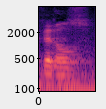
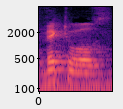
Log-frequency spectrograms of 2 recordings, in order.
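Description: First: The word is said as two syllables, vittles. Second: The word is said with a k sound, three syllables. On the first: This is how other people say it. "Somebody else pronounces it vittles" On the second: This is the speaker's own way of saying it. "I pronounce it victuals"

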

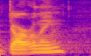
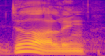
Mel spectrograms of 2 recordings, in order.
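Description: First: It is said in a plain, everyday accent. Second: It is said in a posh, refined accent. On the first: The speaker calls it wrong. "You cannot say Darling" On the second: The speaker calls it right. "It has to be like you're in a 1960s James Bond movie"

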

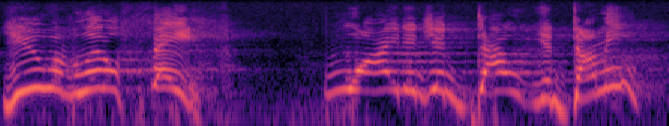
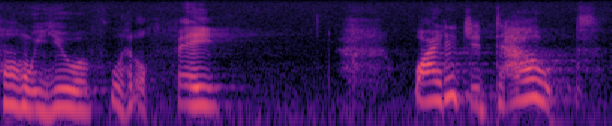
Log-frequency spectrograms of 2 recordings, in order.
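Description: First: It is said harshly, with an edge. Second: It is said gently, like a caring parent.

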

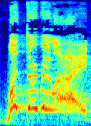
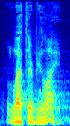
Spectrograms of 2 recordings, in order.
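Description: First: It is shouted loudly. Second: It is said calmly and quietly.

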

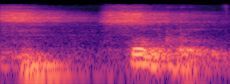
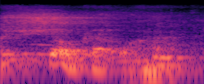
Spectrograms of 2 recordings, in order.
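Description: First: The name begins with a plain s sound. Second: The name begins with an sh sound. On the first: This is the literal Hebrew form. The speaker calls it right. "Literally in Hebrew, it's Soko" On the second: This is the familiar, more comfortable form. The speaker calls it wrong. "it makes us feel better to go Shoko"

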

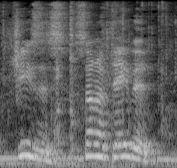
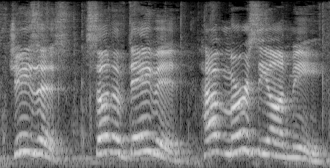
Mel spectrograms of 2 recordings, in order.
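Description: First: It is said at a normal, quiet volume. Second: It is shouted loudly.

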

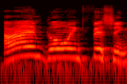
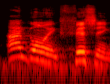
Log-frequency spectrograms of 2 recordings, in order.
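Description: First: It is said with a frustrated tone. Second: It is said in a plain, neutral tone.

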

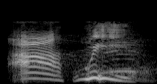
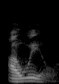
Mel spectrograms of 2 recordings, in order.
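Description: First: It is said more loudly. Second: It is said at normal loudness.

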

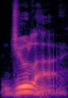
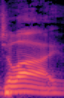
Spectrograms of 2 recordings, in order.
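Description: First: July is said in a Louisiana accent. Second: July is said in a standard accent. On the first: "it's July, if you're from Louisiana" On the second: "Instead of July"

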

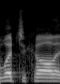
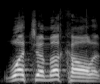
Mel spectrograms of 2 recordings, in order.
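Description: First: The word drops the middle 'muh' syllable. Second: The word includes the middle 'muh' syllable. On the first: "We just would say whatchacallit" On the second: "whether you throw the muh in there"

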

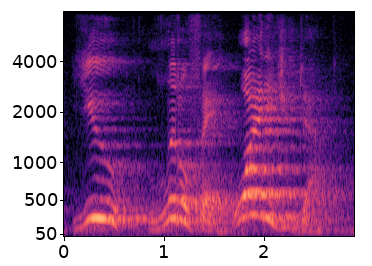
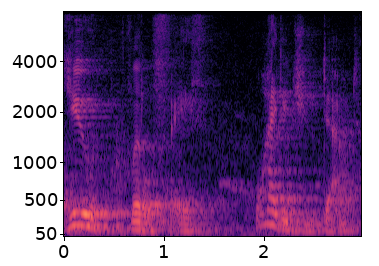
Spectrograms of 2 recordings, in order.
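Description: First: It is said in an angry tone. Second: It is said in a scornful tone.

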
